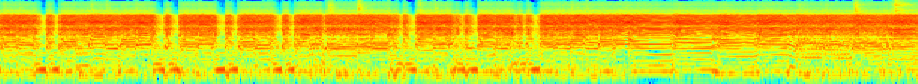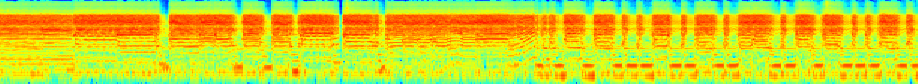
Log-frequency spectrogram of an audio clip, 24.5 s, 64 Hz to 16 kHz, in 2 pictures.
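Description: A heavily distorted electric guitar through a Nux Trident multi-effects unit modeling a British Marshall 800-style amp plays continuously, thick crunchy chords with fizzy highs and a full low end, loud and steady throughout.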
